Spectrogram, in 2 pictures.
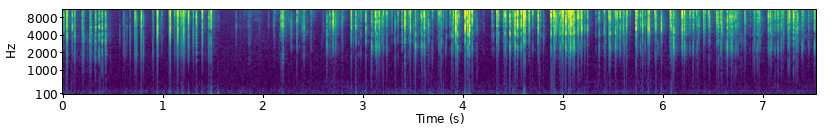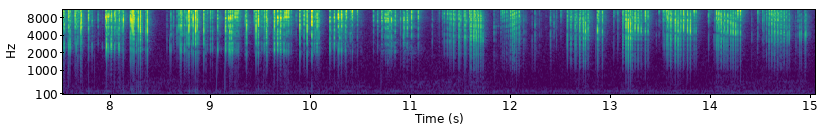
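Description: Long nails scratch across the vertical ribs of a small, solid pink ribbed wax pillar candle held close. The result is a quiet run of quick, bright, rasping scrapes that come in dense bursts, with a faint steady low hum underneath.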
